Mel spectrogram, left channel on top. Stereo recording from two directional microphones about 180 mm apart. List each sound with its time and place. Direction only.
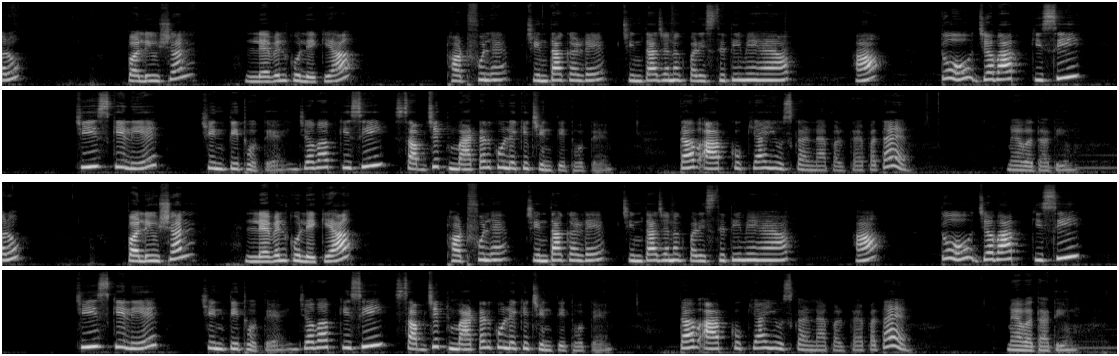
1.2 s speech: 40° right (ahead or behind)
4.4 s speech: 30° right (ahead or behind)
11.9 s speech: 20° right (ahead or behind)
21.2 s speech: 45° right (ahead or behind)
